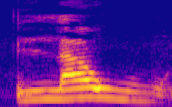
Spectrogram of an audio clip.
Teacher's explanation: lau muncungkan mulut, lau, kerana waw sifatnya lin, lembut ya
